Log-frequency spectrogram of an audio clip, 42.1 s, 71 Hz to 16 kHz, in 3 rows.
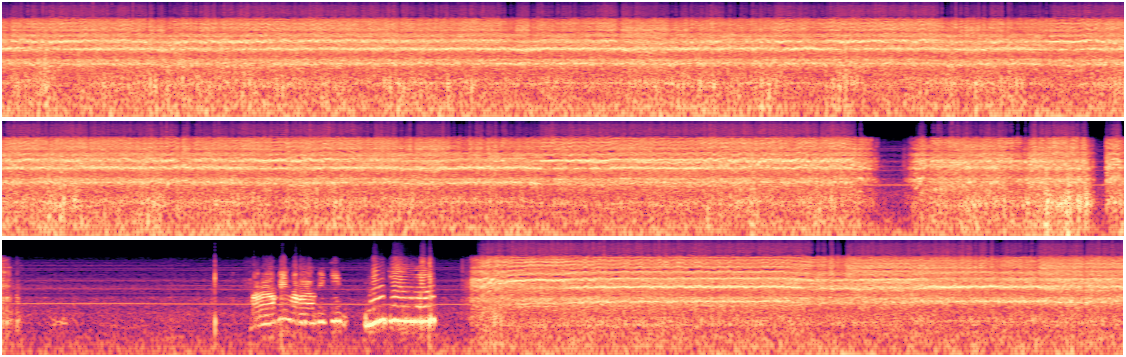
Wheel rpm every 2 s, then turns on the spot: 220, 220, 230, 230, 230, 230, 220, 230, 230, 230, 220, 210, 120, 160, 20, 0, 10, 180, 210, 220, 220.
26-28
